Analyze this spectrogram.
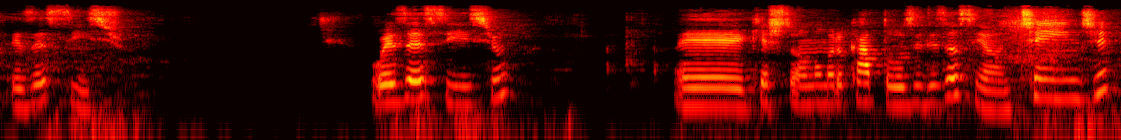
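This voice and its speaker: A woman's voice: a little high, slightly rough. A woman from Brazil with a Brazilian Portuguese accent, teaching an English grammar lesson in a patient, explanatory way, speaking directly to her students.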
